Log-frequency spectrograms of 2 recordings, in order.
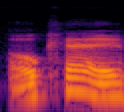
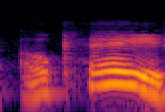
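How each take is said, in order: First: Said in the usual way. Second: High, loud shouted reply. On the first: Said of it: "not raising her voice". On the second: A narrator's reading. Maggie answers her aunt's call, shouting. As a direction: shout back down the stairs. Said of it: "she shouted".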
